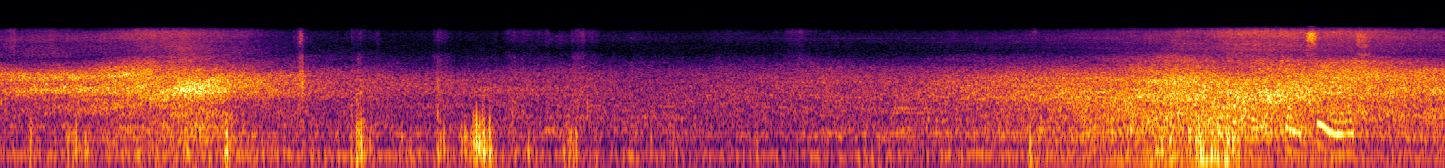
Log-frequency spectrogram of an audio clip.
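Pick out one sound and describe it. Wind blows outdoors, rising and falling.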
